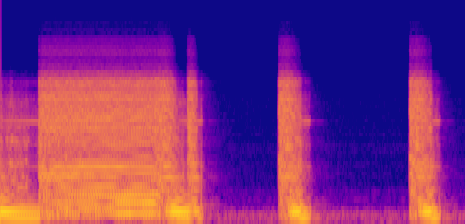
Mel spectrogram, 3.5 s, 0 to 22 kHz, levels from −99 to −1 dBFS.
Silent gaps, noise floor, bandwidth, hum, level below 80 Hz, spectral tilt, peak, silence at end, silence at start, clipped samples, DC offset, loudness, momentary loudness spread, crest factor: none; -58 dBFS; 10 kHz; none; -36 dBFS; -5 dB/octave; -8 dBFS; 0.2 s; 0 s; under 0.1%; under 0.1%; -21 LUFS; 10 LU; 14 dB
